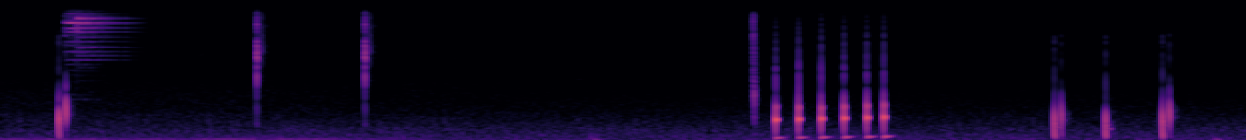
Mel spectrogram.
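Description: Short electronic chimes and pops play as game pieces are merged.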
